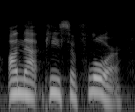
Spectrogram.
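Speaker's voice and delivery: ordinary delivery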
